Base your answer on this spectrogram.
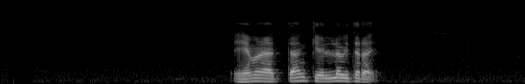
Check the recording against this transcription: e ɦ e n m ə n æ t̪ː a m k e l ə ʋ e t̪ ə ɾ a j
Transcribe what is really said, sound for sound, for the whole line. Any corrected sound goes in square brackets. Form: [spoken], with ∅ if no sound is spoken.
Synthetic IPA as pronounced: e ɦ e [∅] m ə n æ t̪ː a [ŋ] k e [lː] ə ʋ [i] t̪ ə ɾ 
